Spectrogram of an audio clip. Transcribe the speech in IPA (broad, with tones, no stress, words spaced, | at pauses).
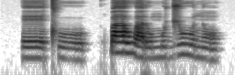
eː˨tʰuː˨ | k͡paː˦wa˨ɾu˨mu˨ d͡ʒuː˦˨nũ˨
